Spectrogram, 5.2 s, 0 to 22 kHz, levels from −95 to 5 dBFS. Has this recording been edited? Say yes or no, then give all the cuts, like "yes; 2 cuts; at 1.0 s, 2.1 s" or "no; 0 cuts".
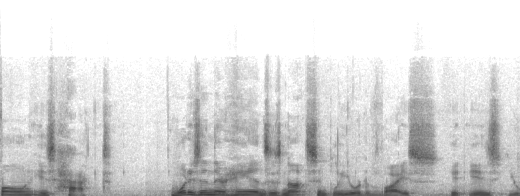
no; 0 cuts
